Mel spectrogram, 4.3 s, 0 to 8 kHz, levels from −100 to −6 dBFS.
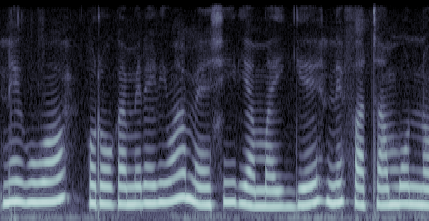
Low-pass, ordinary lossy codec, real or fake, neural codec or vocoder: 7.2 kHz; none; real; none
